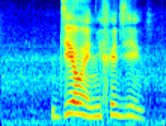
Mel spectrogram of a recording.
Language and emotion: Russian, angry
